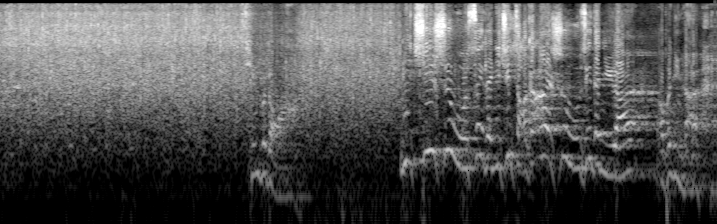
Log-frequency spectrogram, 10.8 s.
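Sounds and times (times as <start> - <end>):
audience applause: 0.0 - 7.3
speech: 3.8 - 4.7, 6.0 - 10.7.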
